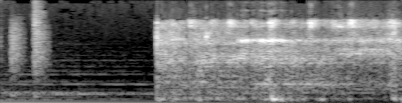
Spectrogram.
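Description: Basketballs bounce on a hardwood court at the Barclays Center in New York with scattered, irregular thuds, heard through the broad, noisy wash of a busy arena with sound from the speakers. A short stretch of low hum comes before it.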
